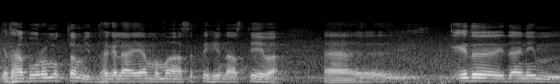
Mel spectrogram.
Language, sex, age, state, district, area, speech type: Sanskrit, male, 45-60, Kerala, Kottayam, rural, spontaneous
